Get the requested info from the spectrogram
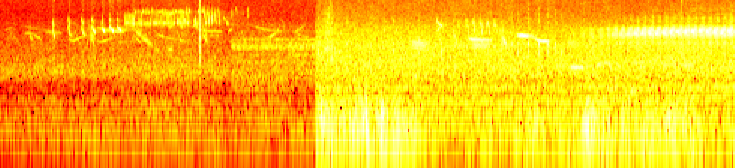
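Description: Savi's Warbler: a few dry ticking notes, then a sustained, even, insect-like buzzing reel. Brief whistles from other birds and background noise are heard in between.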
